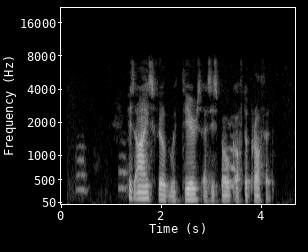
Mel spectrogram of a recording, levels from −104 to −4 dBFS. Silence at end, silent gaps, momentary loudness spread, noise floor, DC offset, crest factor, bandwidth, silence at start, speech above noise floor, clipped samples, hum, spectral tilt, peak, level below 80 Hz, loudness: 0.5 s; none; 13 LU; -85 dBFS; under 0.1%; 22 dB; 7.6 kHz; 0.35 s; 47 dB; under 0.1%; none; -5.5 dB/octave; -18 dBFS; -74 dBFS; -39 LUFS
